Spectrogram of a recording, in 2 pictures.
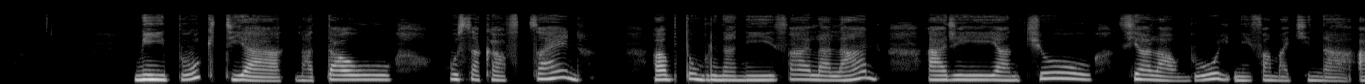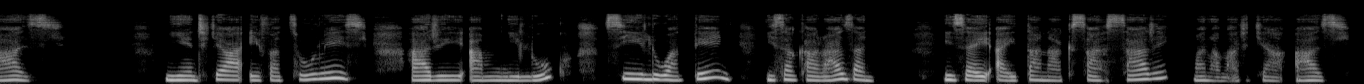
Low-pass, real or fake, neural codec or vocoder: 10.8 kHz; fake; codec, 24 kHz, 0.9 kbps, WavTokenizer, medium speech release version 2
